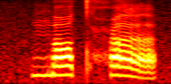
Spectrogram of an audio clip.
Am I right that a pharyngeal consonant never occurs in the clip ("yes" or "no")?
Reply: no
